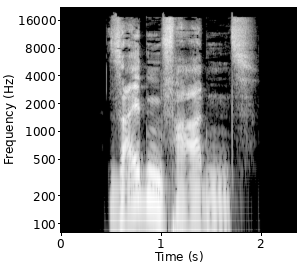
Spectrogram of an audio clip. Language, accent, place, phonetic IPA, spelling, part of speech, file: German, Germany, Berlin, [ˈzaɪ̯dn̩ˌfaːdn̩s], Seidenfadens, noun, De-Seidenfadens.ogg
- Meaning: genitive singular of Seidenfaden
